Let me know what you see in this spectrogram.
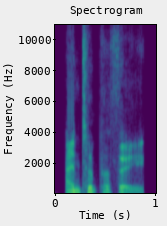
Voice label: "antipathy", British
